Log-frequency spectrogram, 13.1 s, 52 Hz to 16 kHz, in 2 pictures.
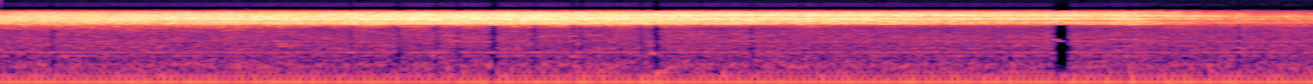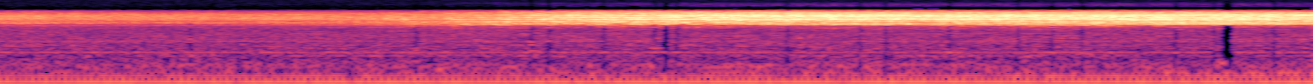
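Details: Large male cicadas calling for females to mate at 12:10 p.m. on a hot summer day, 2 August 2016. They make an ear-piercing, continuous high buzzing drone that softens briefly midway and then swells back to full strength.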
